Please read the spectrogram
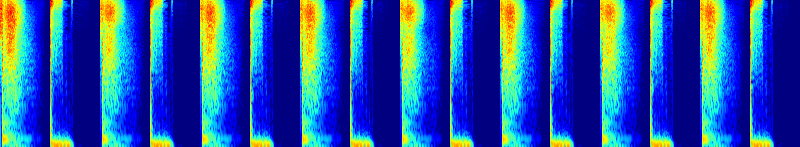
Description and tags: Thorns to the Beat
Simple Drum loop made in ACID Pro with Waves Platinum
